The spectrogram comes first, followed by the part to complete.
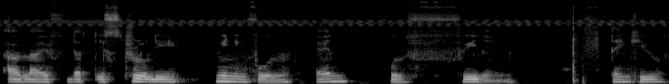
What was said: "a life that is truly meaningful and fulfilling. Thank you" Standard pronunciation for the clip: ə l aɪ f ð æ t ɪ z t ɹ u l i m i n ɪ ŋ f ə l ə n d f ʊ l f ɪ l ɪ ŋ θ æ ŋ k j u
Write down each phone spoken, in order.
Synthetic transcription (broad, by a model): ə l aɪ f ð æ t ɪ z t ɹ u l i m i n ɪ ŋ f ə l ə n d f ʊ l f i l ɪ ŋ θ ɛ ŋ k j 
